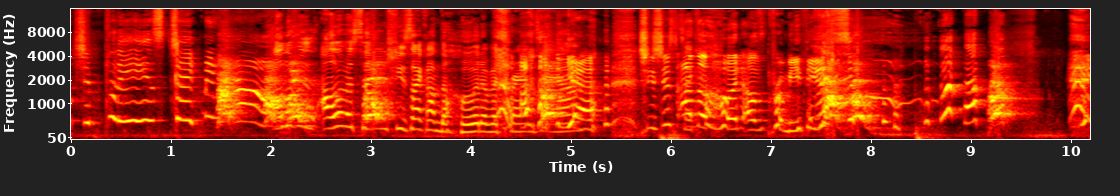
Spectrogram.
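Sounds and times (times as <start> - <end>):
speech: 0.0 - 8.7
dog barking and yipping: 1.4 - 3.4, 4.6 - 5.1, 7.5 - 8.2, 9.1 - 9.6
laughter: 4.2 - 5.6, 7.5 - 9.2.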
